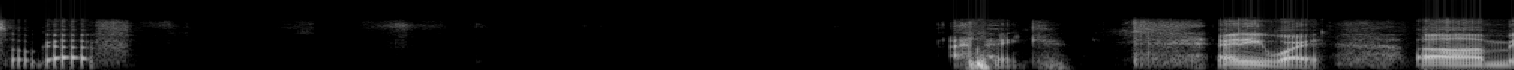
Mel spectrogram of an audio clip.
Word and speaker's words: ogive: comes up by default which is I believe pronounced ogive or ogive ogive I believe it's ogive I think anyway um it's a it's a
